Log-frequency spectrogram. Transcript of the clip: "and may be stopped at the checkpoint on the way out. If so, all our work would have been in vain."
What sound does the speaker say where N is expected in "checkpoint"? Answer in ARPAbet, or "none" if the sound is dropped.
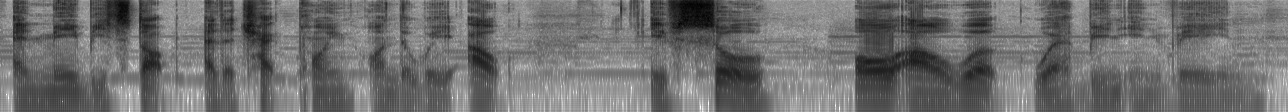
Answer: N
